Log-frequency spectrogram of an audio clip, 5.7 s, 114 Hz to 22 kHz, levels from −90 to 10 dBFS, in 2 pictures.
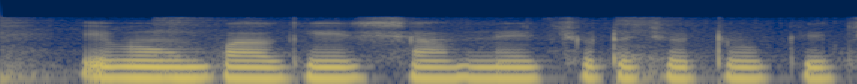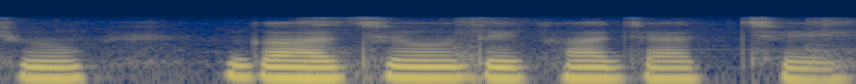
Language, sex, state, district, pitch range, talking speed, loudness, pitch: Bengali, female, West Bengal, Kolkata, 165-175 Hz, 95 wpm, -16 LUFS, 170 Hz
